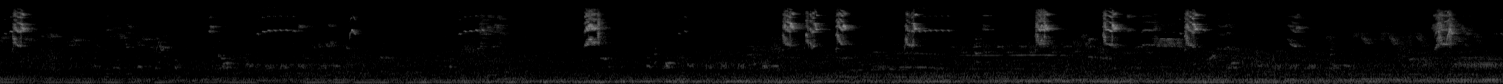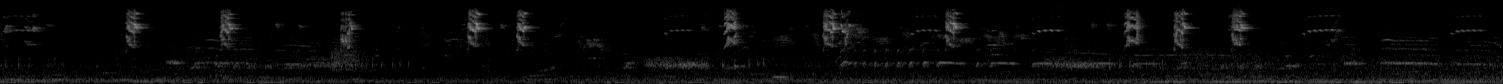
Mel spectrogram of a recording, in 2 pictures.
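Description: Birds chirping: short, sharp, high chirps coming irregularly about once a second, some in quick clusters.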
